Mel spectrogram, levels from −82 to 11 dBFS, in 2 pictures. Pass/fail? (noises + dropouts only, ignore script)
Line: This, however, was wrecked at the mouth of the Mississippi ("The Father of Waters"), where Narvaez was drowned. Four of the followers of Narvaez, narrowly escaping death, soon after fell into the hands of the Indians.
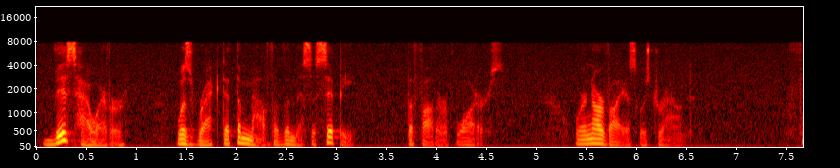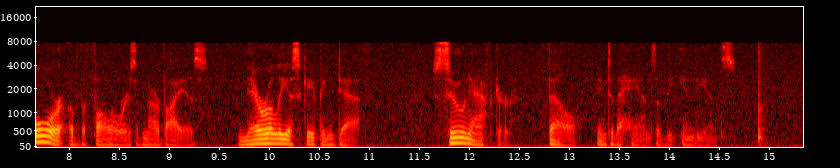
fail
